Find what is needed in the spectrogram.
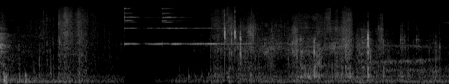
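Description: A bright bell-like chime sound effect about a second in: one clear ringing tone with higher overtones that fades after about a second, dropped in at a cut. Around it, faint rustling and small clicks from the forest floor.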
